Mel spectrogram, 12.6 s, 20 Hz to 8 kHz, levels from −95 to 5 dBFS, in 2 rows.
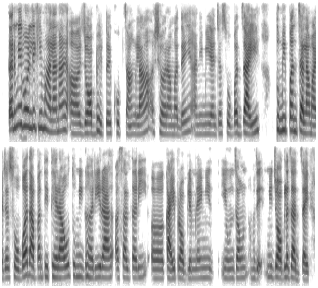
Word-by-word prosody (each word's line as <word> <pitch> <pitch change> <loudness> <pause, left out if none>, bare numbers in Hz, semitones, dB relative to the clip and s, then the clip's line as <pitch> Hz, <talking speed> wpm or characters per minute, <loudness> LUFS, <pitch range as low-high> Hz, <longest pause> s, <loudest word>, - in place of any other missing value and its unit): तर 315 - +6
मी 390 +3 +5
बोलली, 360 -2 +3
की 330 0 -4
"मला 250 -5 +4
ना, 260 +2 +1
अ, 210 -1 0
जॉब 215 -1 +3
भेटतोय 220 -4 -5
खूप 220 - -9
चांगला 195 +1 -2 0.2
शहरामध्ये 200 +1 -4
आणि 200 0 -10
मी 205 0 -11
यांच्यासोबत 205 +1 -4
जाईल. 215 +5 +6 0.4
तुम्ही 285 0 +1
पण 275 -2 +4
चला 215 -2 +6
माझ्यासोबत 205 +4 +1
आपण 215 0 +3
तिथे 225 -1 -3
राहू, 210 +3 +3
तुम्ही 230 -2 -6
घरी 215 -1 -2
राहत 210 0 +4
असाल 200 0 -4
तरी 210 +2 -3
अ, 195 0 -3
काही 185 - +5
प्रॉब्लेम 195 0 -2
नाही. 195 +1 -3
मी 210 0 -9 0.2
येऊन-जाऊन 200 +1 -6
म्हणजे 195 - -3
मी 225 0 -6
जॉबला 220 0 +4
जात 205 -3 +4
जाईल." 170 -2 +3
210 Hz, 185 wpm, -24 LUFS, 200-225 Hz, 0.4 s, तर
